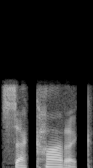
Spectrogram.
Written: saccadic

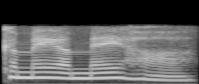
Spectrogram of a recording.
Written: Kamehameha I

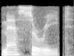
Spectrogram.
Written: Masorete

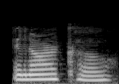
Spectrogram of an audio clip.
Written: anarcho

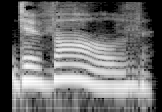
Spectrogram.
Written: devolvement

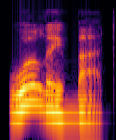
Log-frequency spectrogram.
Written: woollybutt

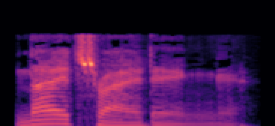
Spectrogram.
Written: nitriding

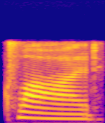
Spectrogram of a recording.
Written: clawed

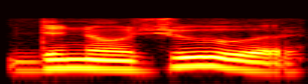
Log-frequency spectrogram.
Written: de nos jours

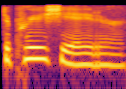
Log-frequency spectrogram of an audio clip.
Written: depreciator

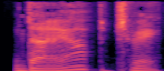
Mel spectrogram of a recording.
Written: dioptrics

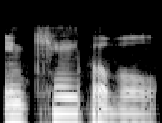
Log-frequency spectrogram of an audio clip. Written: incapable

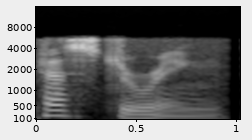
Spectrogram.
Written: pestering

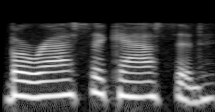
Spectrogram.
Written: boracic acid

